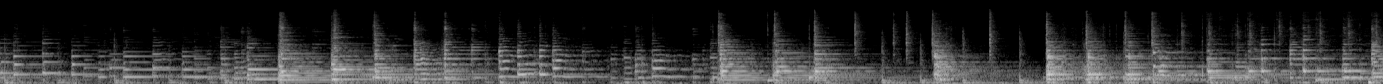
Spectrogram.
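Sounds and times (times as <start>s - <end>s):
music: 0.0s - 13.8s.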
